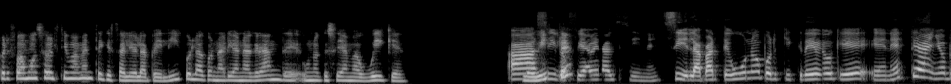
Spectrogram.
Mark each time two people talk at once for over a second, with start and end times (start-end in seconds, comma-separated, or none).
none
